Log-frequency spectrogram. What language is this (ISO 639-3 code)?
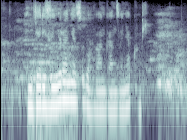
kin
